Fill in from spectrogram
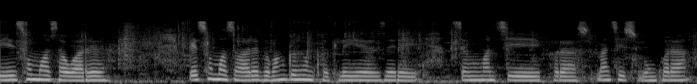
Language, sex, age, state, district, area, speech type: Bodo, female, 30-45, Assam, Udalguri, rural, spontaneous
